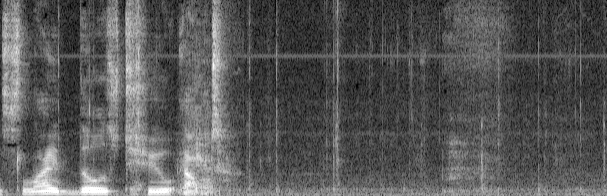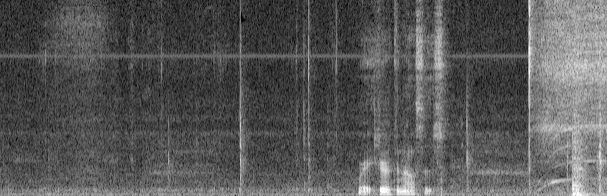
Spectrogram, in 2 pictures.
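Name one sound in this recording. A screwdriver turns in a screw terminal with faint scraping.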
